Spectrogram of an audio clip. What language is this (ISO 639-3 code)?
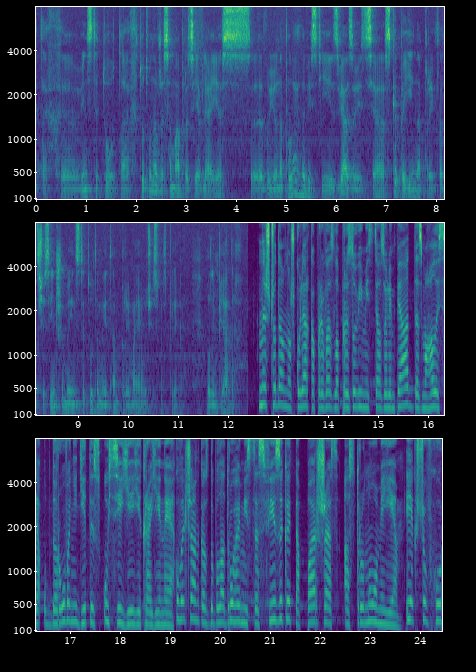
ukr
